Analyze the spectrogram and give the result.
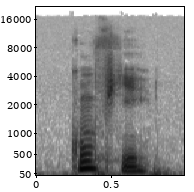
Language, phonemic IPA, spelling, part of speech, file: French, /kɔ̃.fje/, confier, verb, Fr-confier.ogg
- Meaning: 1. to confide 2. to entrust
